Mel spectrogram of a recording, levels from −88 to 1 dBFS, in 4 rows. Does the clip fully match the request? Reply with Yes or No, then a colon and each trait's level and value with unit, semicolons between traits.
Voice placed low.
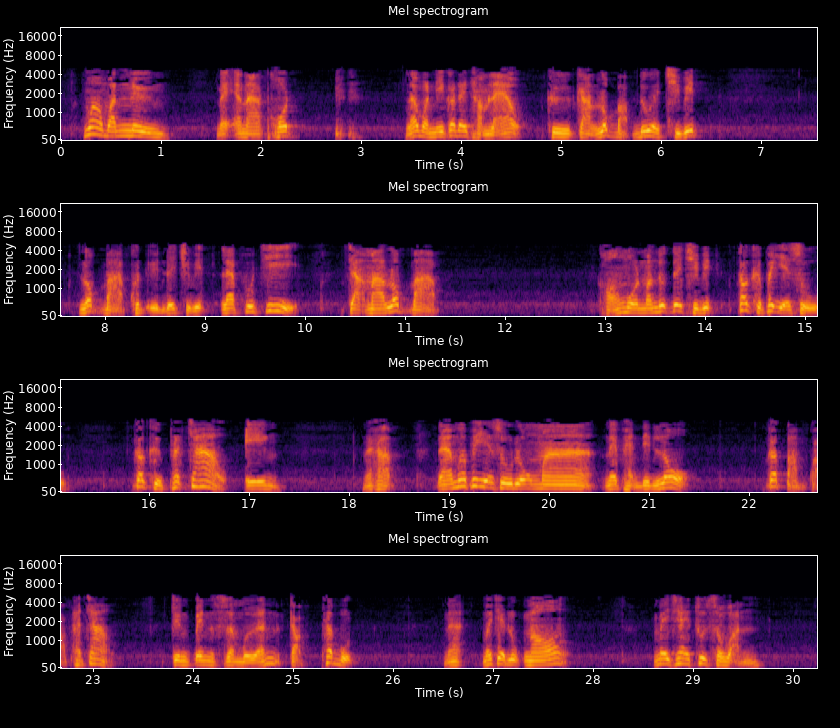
No: medium, 160 Hz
